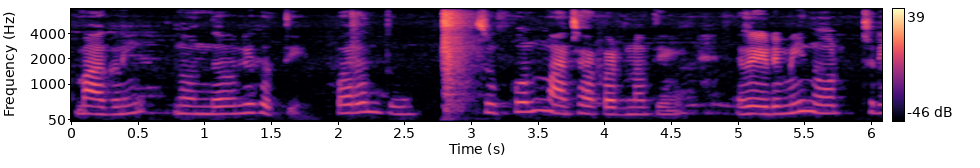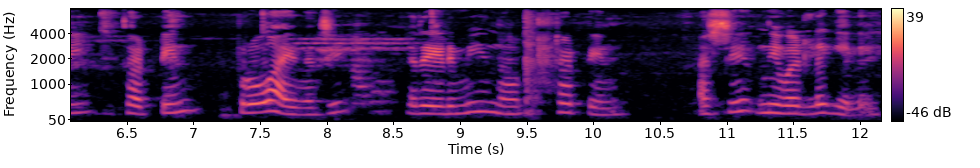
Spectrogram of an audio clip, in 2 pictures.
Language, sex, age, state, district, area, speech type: Marathi, female, 45-60, Maharashtra, Thane, rural, spontaneous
